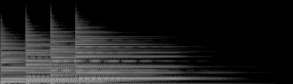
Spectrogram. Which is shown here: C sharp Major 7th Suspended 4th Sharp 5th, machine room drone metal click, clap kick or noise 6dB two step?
C sharp Major 7th Suspended 4th Sharp 5th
